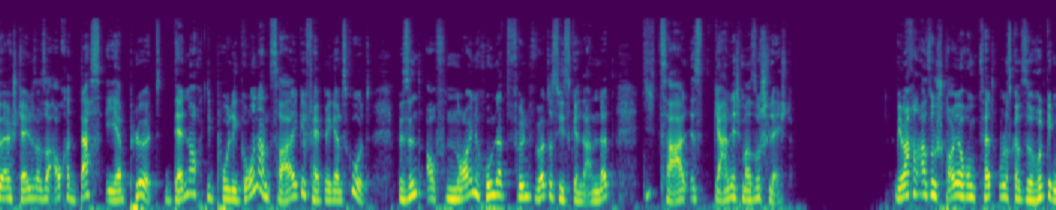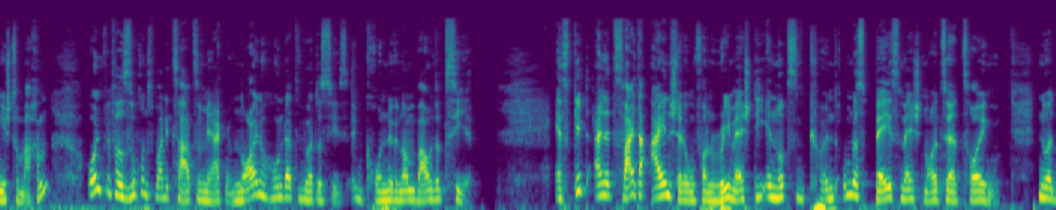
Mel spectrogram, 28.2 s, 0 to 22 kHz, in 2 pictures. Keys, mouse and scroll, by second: 14.1 ctrl+z.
